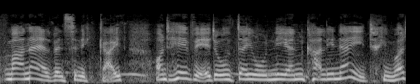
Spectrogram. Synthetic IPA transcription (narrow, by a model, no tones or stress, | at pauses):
manaɛlˠvɛnsənɪkʰa̰jθɔndɦɛvɨdoːðdajoniənkʰalˠinejd̥xinvɔ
